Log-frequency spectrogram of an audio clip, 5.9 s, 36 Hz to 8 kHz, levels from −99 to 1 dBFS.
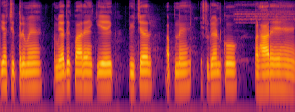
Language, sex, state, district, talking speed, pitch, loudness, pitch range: Hindi, male, Jharkhand, Ranchi, 175 wpm, 125 Hz, -21 LUFS, 120-125 Hz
